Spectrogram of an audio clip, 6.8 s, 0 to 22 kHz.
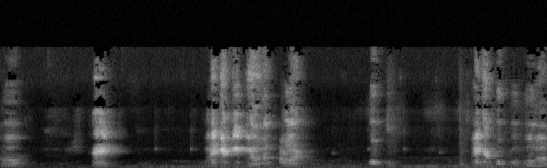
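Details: Pet red-tailed African grey parrot, 20 months old, talking indoors: a string of harsh, speech-like phrases in bursts, some with squeaky high overtones, separated by short pauses in a small room.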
